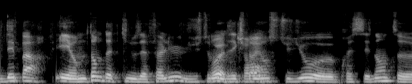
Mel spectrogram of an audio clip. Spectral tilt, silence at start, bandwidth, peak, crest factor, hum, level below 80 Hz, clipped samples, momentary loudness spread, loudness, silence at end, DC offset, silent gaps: -6 dB/octave; 0 s; 12.5 kHz; -2 dBFS; 16 dB; none; -60 dBFS; under 0.1%; 5 LU; -20 LUFS; 0 s; under 0.1%; none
